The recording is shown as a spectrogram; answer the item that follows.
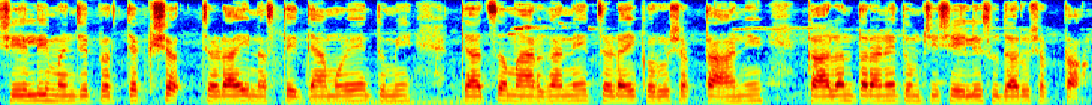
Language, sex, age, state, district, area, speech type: Marathi, male, 18-30, Maharashtra, Nanded, rural, read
